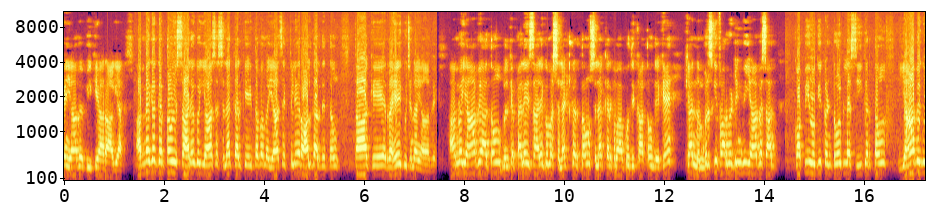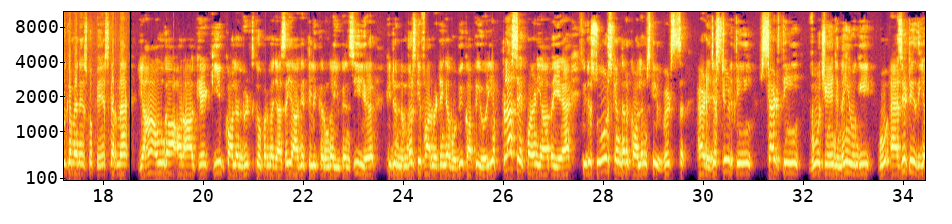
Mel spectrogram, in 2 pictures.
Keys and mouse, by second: 3.0-4.1 right drag, 4.8 click, 6.5 click, 7.4 click, 8.2 click, 13.0 click, 15.3 ctrl+c, 17.5 click, 18.9-20.1 drag, 23.9 click, 24.2 right click.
